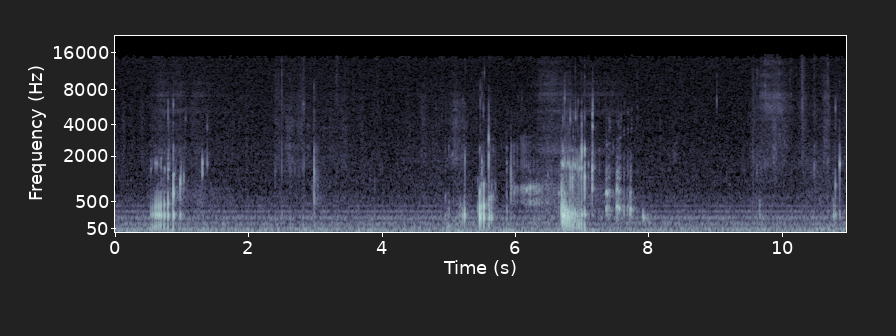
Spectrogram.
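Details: Soft low gurgles and louder bubbling rumbles as a chiropractor works on the abdomen (ileocecal valve, pyloric sphincter) with deep belly breaths; patient had not eaten that day, stomach empty; normal bowel sounds.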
